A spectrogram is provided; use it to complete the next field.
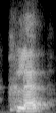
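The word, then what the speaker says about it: chleb: look at another example to say bread in polish you say clap you should just discover a new rule that basically it's the same sound so ch it's pronounced in the same way lies ike h cleb herbata okay let's come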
